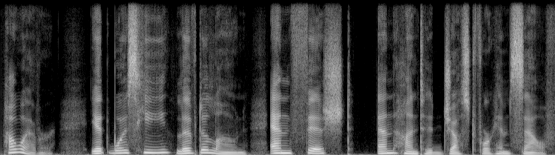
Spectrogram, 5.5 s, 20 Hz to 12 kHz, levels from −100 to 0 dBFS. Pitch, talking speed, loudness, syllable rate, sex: 160 Hz, 140 wpm, -20 LUFS, 4.2 syllables/s, female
